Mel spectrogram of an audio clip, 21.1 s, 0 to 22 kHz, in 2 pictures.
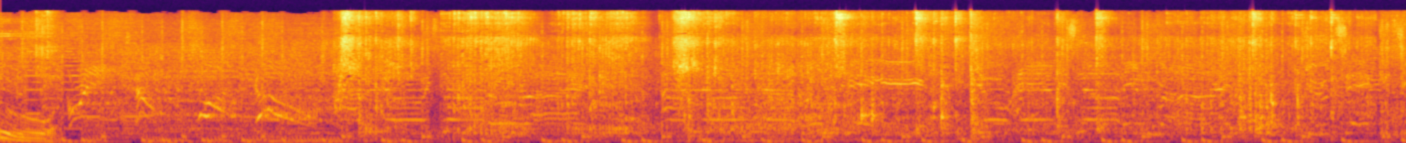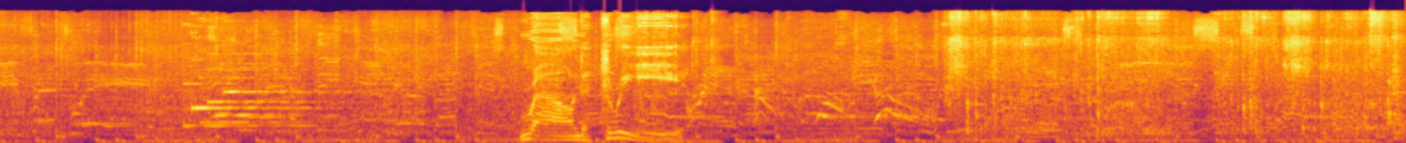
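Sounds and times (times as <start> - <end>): background music: 11.9 - 13.6.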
